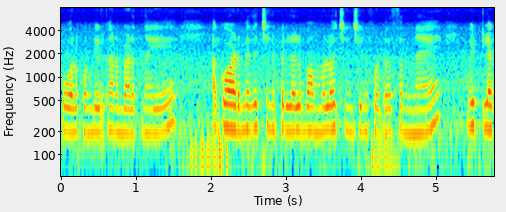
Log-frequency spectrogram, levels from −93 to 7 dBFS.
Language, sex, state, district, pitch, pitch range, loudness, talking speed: Telugu, female, Andhra Pradesh, Srikakulam, 210 Hz, 200-220 Hz, -21 LUFS, 135 wpm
